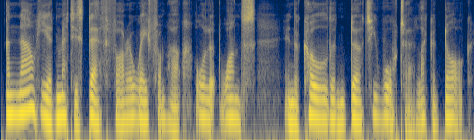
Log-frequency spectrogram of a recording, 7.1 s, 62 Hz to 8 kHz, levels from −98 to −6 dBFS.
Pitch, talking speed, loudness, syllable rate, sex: 125 Hz, 195 wpm, -19 LUFS, 4.2 syllables/s, female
